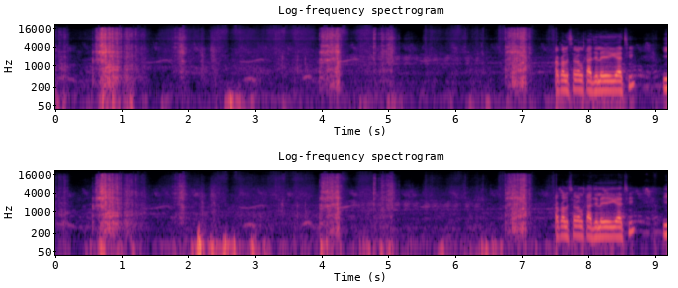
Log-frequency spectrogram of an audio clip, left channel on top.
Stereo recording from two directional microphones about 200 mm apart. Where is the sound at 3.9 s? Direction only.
10° left (ahead or behind).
